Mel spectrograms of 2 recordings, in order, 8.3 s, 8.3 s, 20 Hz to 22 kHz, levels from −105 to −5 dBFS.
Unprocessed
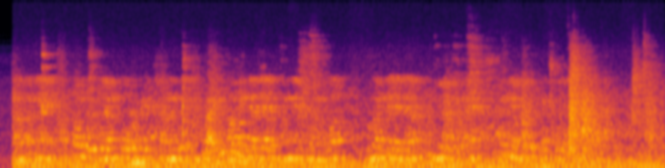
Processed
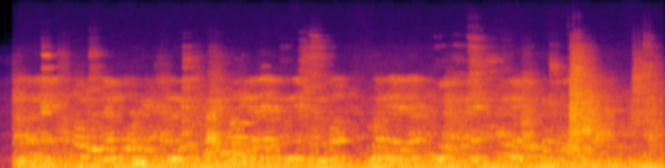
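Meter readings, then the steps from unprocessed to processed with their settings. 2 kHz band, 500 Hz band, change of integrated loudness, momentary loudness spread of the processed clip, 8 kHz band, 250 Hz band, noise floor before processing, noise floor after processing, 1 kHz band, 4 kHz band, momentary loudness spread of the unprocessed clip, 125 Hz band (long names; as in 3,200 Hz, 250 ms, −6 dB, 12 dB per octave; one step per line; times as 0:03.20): +3.5 dB, +3.5 dB, +3.5 dB, 4 LU, +3.5 dB, +3.0 dB, −31 dBFS, −26 dBFS, +3.5 dB, +3.5 dB, 5 LU, +3.5 dB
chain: ambience of single reflections 54 ms −3.5 dB, 68 ms −5 dB
tape wow and flutter 21 cents
level +1 dB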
